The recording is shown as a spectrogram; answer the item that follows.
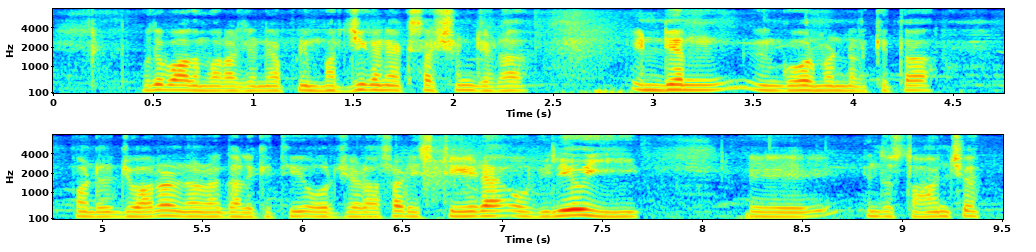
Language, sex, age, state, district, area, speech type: Dogri, male, 30-45, Jammu and Kashmir, Kathua, urban, spontaneous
